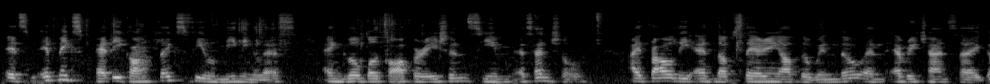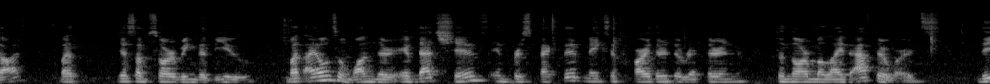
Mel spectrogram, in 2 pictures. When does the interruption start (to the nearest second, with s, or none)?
none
